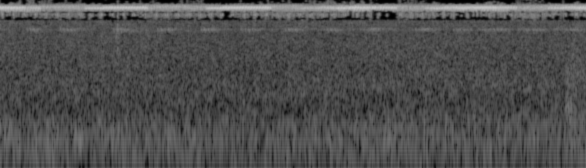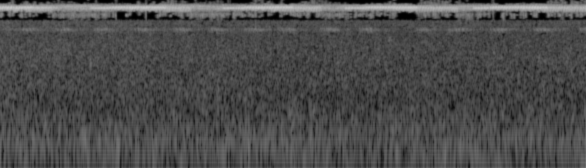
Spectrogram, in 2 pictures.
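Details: A forest insect chorus of high, ringing buzz pulses in fairly regular waves, roughly every one to one and a half seconds. The constant shrill tone carries throughout, with nothing else clearly heard.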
